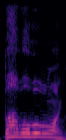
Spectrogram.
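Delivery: loud, high mock rant in nonsense syllables; frantic yelling. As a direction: imitate a yelling driver with blahs. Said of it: "He's yelling, frantic".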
